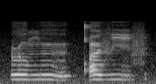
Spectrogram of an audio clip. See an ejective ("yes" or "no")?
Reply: yes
